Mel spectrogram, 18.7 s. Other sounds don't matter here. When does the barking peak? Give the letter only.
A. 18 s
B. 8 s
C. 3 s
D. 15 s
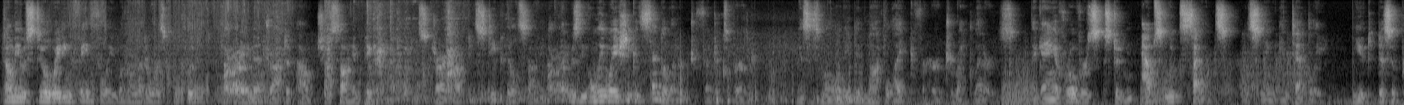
C.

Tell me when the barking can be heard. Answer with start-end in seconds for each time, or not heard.
1.6-7.8.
